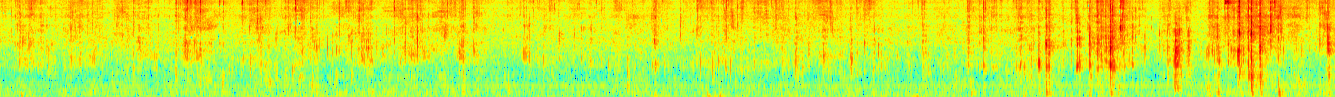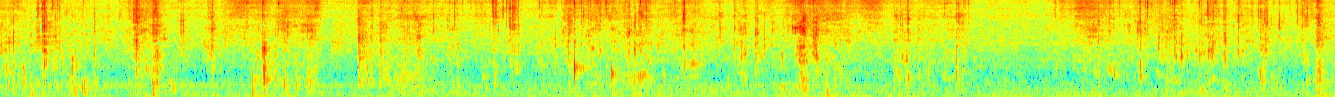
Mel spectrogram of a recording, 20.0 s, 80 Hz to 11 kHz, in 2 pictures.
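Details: Pit bulls Oli and Nommy eating raw food, a Premium RAW prey-model meal with giant white snapper, recorded October 21, 2023. Irregular wet crunches and soft bites, louder bursts around the middle, over steady low room hum.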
